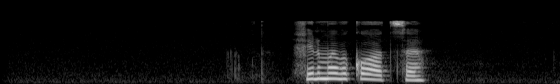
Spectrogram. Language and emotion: Russian, neutral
